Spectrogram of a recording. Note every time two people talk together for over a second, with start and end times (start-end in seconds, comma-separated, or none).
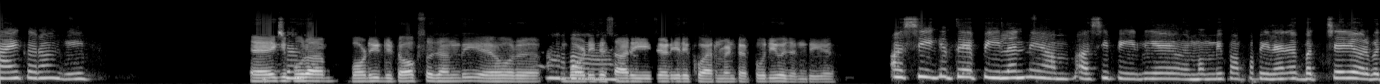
none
